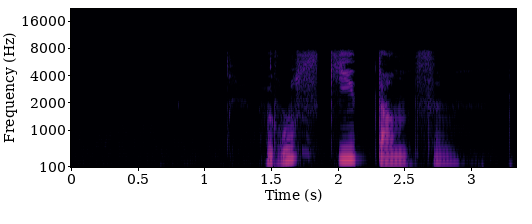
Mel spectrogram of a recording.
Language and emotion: Russian, positive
